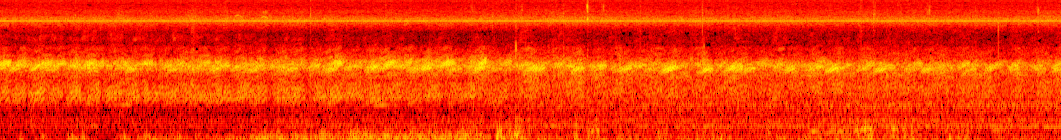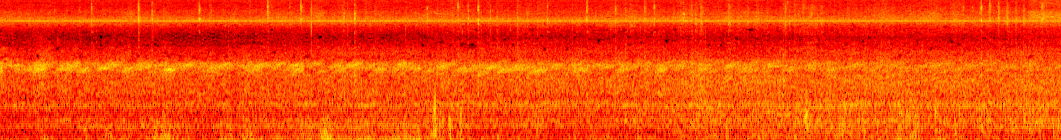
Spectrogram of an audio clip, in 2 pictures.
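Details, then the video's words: Frogs calling near King Sejong's royal tomb, a UNESCO-listed site, heard on a commute home: rapid repeated croaking pulses, several per second, under a steady low rumble of passing vehicles. "개굴개굴 개구리"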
